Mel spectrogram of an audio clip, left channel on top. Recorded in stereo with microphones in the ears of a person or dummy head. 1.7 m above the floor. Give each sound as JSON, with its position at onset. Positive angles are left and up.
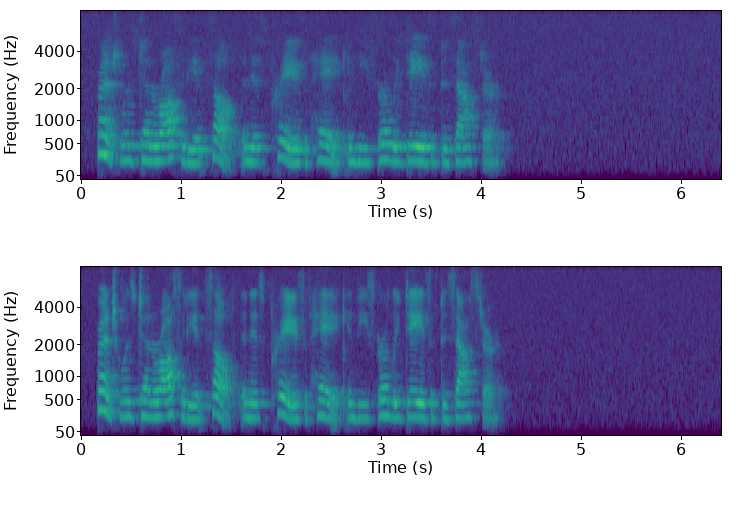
{"t": 0.2, "sound": "a woman speaking", "side_deg": -45, "distance_m": 2.0}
